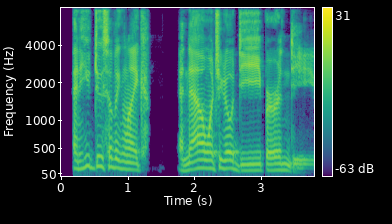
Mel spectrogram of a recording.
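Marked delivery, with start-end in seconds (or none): 1.8-3.8 exaggerated voice sinking deeper step by step. Imitating a presenter during a demonstration, voice dropping lower and lower. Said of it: "I'm exaggerating a bit, but it's like he's he's dropping by octaves the voice".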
